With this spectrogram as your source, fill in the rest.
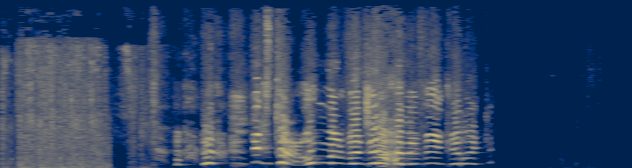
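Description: A young man shouts excitedly through a headset microphone.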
